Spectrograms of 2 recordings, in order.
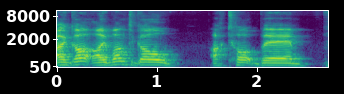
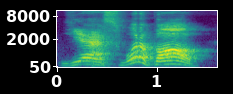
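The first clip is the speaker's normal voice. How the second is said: goal celebration; 3 semitones higher, 9 dB louder, slower than usual. Real, not acted.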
